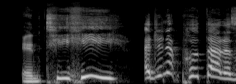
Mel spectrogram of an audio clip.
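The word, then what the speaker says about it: T. Hee: It's Teehee. Teehee. Just for clarification, it's T period. Not Teehee. Last name He. Not T-H-E-E. H-E-E. And Teehee.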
